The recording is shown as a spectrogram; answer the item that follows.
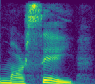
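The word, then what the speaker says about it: La Marseillaise: مثل ترانه مارسی یا به تلفظ فرانسوی لمخسیز اثر کلود جوزف خوژه دولیلا کنوانسیون ملی فرانسه این سرود به عنوان اولین سرود ملی از تاریخ 1795 به رسمیت شناخته.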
